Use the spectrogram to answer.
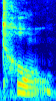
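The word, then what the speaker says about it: tole: We're going to say toll, and we spell that T-O-L-E, and we're going to say it just like this.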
